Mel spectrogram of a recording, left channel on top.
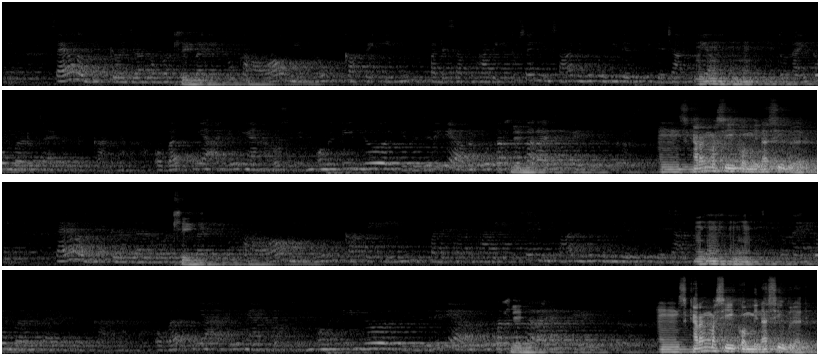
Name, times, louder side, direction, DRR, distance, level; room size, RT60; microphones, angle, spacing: voice 1, 0.0-7.1 7.6-14.5, left 1 dB, 45° left, -2 dB, 1.4 m, -43 dB
voice 2, 6.9-7.5 13.2-13.5 14.7-16.2, right 3 dB, 70° right, 7 dB, 0.7 m, -26 dB
24.5 x 14.0 x 2.2 m, 2.9 s
head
